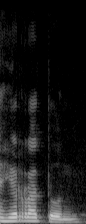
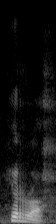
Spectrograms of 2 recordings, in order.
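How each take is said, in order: First: The word ends with a full -tun syllable. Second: The word ends with a short -ah sound. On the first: This is the form as it is written. "Tulisannya hirratun" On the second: This is the form as it is spoken. "tapi pengucapannya adalah hirrah"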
